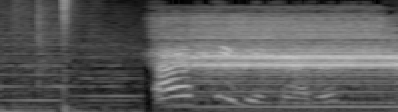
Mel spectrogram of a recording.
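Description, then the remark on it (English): A loud, harsh buzzer cuts in abruptly after a moment of quieter sound and blares steadily to the end, with a voice speaking over it. “If you couldn't hear it through the buzzer.”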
